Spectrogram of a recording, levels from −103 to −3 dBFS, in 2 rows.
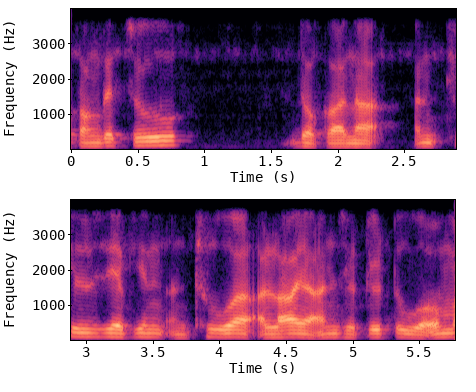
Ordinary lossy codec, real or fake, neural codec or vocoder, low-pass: none; fake; codec, 24 kHz, 6 kbps, HILCodec; 3.6 kHz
